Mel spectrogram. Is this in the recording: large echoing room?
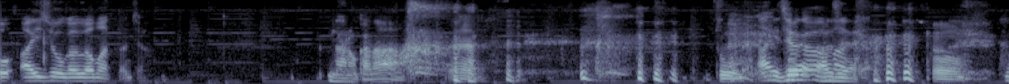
no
